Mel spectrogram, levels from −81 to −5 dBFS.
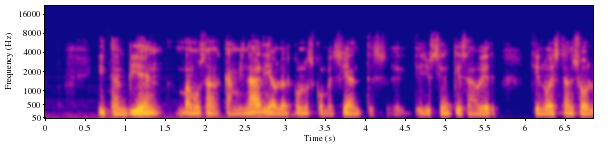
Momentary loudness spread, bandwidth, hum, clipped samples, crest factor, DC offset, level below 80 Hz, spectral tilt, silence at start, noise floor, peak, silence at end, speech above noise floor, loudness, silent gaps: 13 LU; 8.4 kHz; none; under 0.1%; 20 dB; under 0.1%; -60 dBFS; -6 dB/octave; 0.65 s; -47 dBFS; -2 dBFS; 0 s; 28 dB; -20 LUFS; none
